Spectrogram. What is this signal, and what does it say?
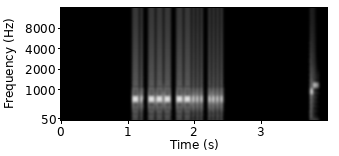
Morse code, heard as a keyed tone, about 39 wpm, 700 Hz. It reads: NO7H
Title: USA Call Signs - 2x Character Spacing - 40wpm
